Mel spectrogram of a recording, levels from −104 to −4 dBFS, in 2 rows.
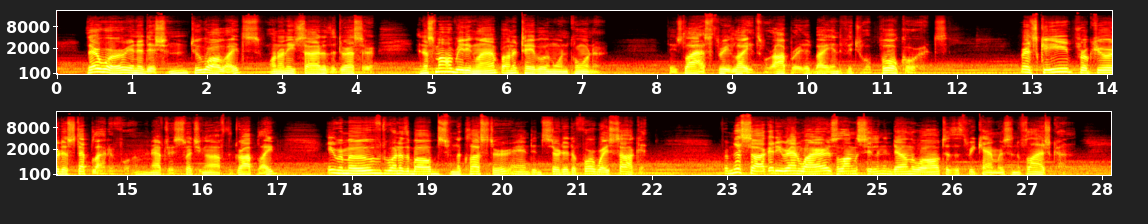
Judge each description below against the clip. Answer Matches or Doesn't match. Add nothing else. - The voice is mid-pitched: Doesn't match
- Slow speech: Doesn't match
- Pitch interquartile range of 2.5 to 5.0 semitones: Doesn't match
